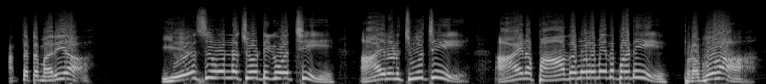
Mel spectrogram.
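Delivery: slow, rising, preached scripture read; slow fervent Bible reading; solemn scripture reading. Acted. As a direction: draw each word out like a pulpit reading. Reads scripture slowly.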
